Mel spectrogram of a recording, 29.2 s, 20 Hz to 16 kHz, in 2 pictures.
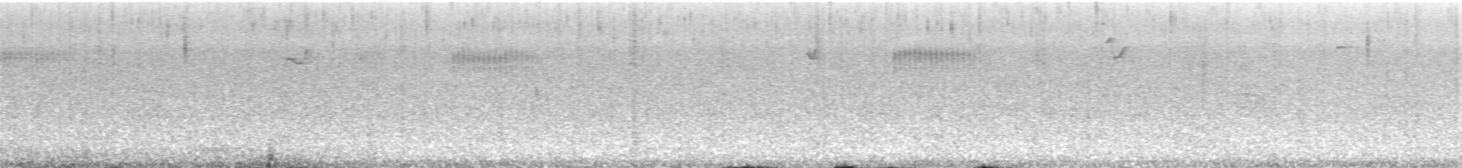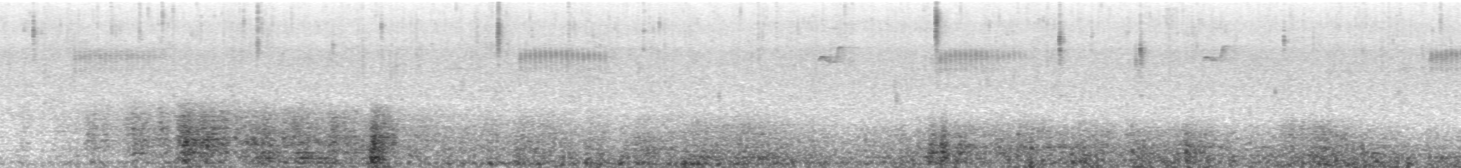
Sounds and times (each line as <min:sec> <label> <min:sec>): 0:00.0 Rain hitting the dry gutters 0:29.2
0:02.8 Birds 0:03.8
0:11.0 Birds 0:11.4
0:14.8 Thunder 0:29.2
